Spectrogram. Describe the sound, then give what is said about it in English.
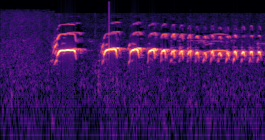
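An American oystercatcher, a large black-and-white shorebird, calls with two loud, high piping whistles followed by a rapid run of many repeated sharp notes in a steady rhythm. “That's the sound of an American oyster catcher, a large black and white shorebird with a beak that looks like a carrot.”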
